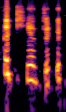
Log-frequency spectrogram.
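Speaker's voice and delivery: can't hold back the laughter; laughing. Real, not acted. Vlogger failing at ASMR, real laughing. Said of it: "I keep breaking out in laughter".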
